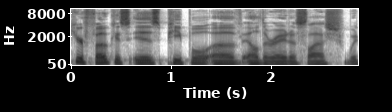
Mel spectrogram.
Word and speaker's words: El Dorado: I think your focus is people of El Dorado / Wichita. So, Sure. did I say that right? El Dorado? Or do y'all say El Dorado?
